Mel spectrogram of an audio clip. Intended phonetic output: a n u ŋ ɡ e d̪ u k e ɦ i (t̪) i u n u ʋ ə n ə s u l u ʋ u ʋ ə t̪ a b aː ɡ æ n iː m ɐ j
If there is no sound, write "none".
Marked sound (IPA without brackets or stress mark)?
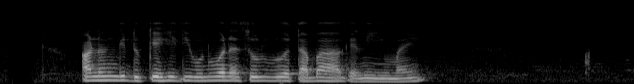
d̪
